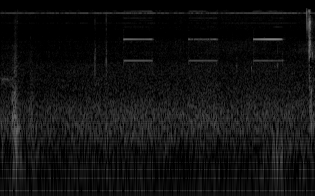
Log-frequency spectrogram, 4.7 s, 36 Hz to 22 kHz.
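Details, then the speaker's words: Three even high-pitched beeps on locking a VW T5 campervan fitted with a Cobra CANBUS 4615p/4400 alarm, warning that a door is left open. "like that's just the alarm work and it's telling me that I've left one of the doors open"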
